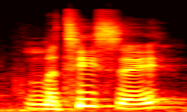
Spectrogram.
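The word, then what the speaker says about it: Matthysse: Quickly, Manny Pacquiao knocked out Matisse.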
